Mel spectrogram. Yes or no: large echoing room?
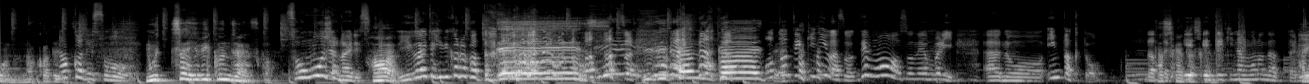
no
